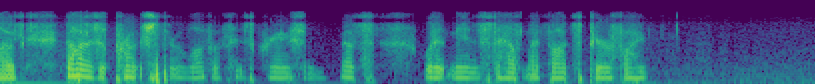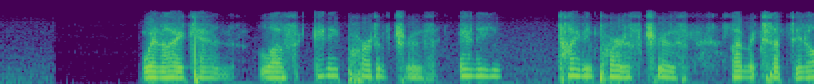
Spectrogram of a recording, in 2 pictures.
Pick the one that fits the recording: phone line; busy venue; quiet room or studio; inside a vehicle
phone line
